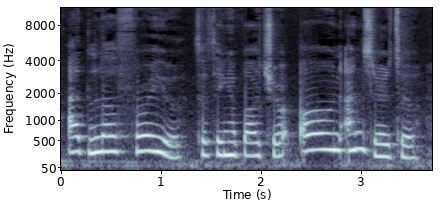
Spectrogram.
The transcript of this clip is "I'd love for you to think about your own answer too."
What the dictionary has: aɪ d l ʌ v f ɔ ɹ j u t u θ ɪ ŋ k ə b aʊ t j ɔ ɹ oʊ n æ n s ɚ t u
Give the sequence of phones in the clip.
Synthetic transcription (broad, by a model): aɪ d l ʌ v f ɔ ɹ j u t u θ ɪ ŋ k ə b aʊ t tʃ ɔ ɹ oʊ n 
